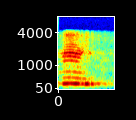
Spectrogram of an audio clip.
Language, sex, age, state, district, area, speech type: Maithili, male, 45-60, Bihar, Sitamarhi, urban, conversation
